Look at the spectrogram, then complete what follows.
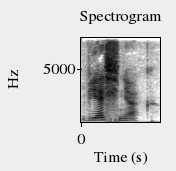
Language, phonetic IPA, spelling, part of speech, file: Polish, [ˈvʲjɛ̇ɕɲak], wieśniak, noun, Pl-wieśniak.ogg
